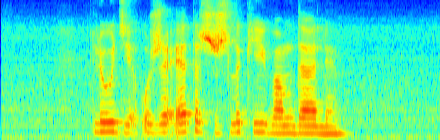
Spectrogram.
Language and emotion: Russian, neutral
